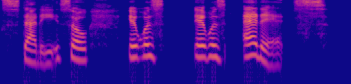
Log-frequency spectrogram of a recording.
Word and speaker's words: Steddie: You're the only person I know that says it like that, but you can say it like that if you want. It's Steedy or Steady? Steady, but you say Steedy.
